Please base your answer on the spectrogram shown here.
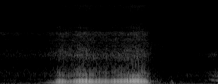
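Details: Young female Cane Corso, eight months old, snoring like a lumberjack; a single deep, rumbling, rattly inhalation snore of about a second that swells and then cuts off abruptly, indoors with little else audible.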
